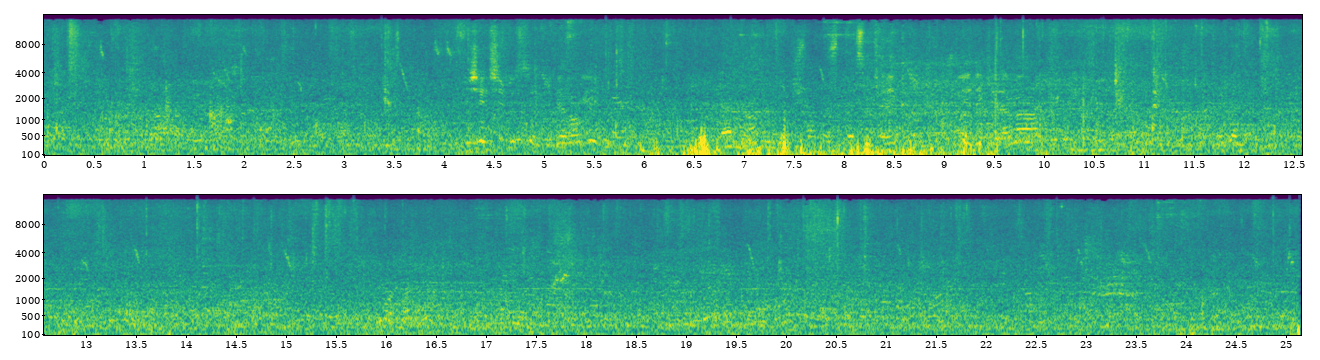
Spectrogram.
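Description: Outdoors, a murmur of distant voices fills a city street.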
